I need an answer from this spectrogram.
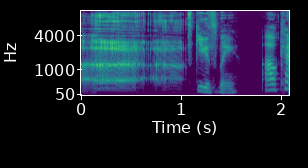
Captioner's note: long Burp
